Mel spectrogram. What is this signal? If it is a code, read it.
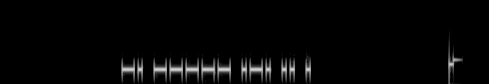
Morse code, heard as a keyed tone, about 30 wpm, 700 Hz. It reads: N0RIE
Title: USA Call Signs - 5 Characters - 2x Character Spacing - 30wpm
